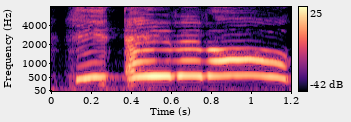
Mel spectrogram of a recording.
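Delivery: high, loud, delighted cheer; happy cheer. A narrator's reading. Fox cheering that the Moon Man ate the feast, gleeful high cheer. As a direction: cheer it out with glee. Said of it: "cheered Fox happily".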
